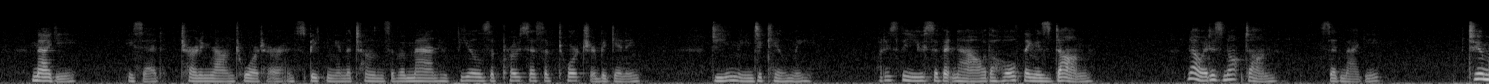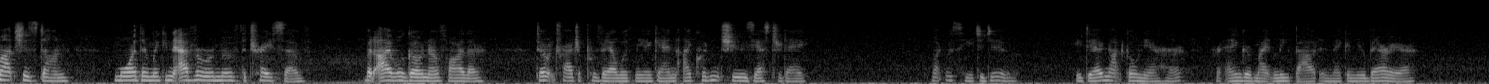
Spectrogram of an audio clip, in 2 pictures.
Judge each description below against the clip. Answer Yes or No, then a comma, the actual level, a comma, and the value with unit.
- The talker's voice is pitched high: No, medium, 155 Hz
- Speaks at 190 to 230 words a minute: Yes, average, 195 wpm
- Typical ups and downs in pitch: Yes, average, 3.3 semitones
